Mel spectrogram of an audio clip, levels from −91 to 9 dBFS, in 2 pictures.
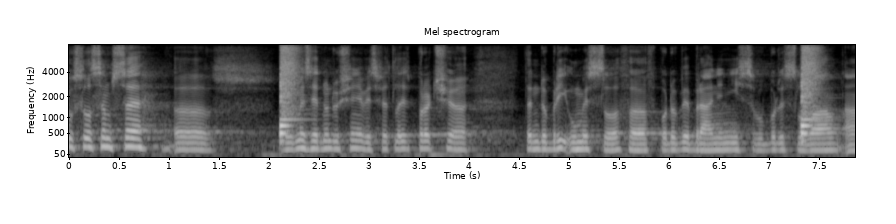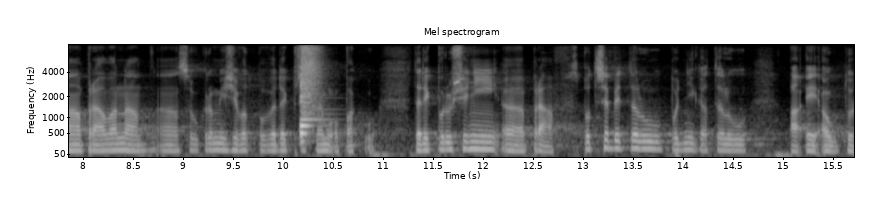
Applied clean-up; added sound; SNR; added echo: none; Snare drum; -3 dB; none.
